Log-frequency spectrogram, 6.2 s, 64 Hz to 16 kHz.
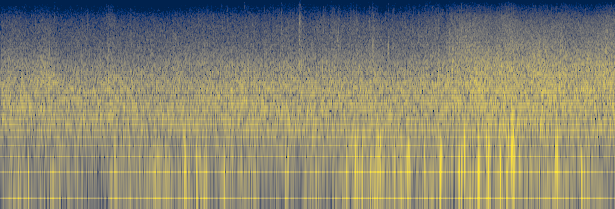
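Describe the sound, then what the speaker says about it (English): Steady wind of around 20 knots blusters over the microphone along the ocean shore at Bar Harbor on Mount Desert Island, Maine, with a broad hiss of breaking surf and small gusty thumps building toward the end. "It's fairly windy today, up around 20 knots"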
